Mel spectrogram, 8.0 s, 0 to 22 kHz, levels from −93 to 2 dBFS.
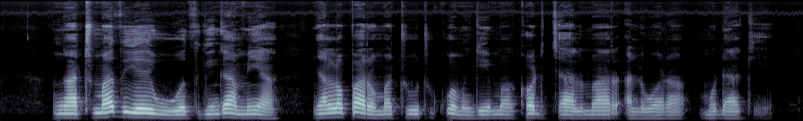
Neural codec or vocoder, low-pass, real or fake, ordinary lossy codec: none; none; real; none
